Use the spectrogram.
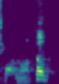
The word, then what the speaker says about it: Vobile: Ben previously founded Blayze, acquired by Vobile, and is it Vobile or Vobile? It's Vobile. Vobile.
